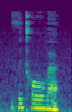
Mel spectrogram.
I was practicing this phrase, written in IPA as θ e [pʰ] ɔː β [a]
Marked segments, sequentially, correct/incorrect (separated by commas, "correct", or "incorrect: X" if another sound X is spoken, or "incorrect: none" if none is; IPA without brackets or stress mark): incorrect: kʰ, correct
